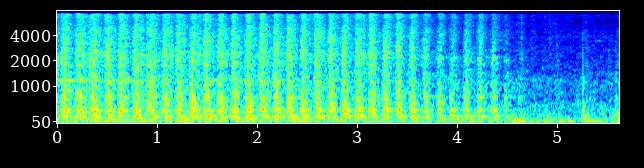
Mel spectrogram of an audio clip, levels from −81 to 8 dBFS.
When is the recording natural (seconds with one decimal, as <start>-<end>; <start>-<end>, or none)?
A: 0.0-5.6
